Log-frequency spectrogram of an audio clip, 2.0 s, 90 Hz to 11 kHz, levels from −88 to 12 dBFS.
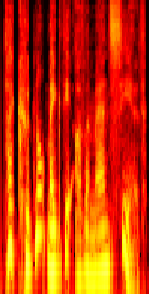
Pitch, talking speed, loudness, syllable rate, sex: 140 Hz, 300 wpm, -17 LUFS, 6.0 syllables/s, male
